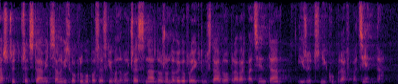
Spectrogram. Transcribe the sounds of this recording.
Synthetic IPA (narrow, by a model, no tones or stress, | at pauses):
aʂt͡ʂɘt̪pʂɛt̪st̪avʲit͡ɕst̪anɔvʲiskɔklubupɔsɛlskʲɛɡɔnɔvɔt͡ʂɛsnad̪ɔʐɔnd̪ɔvɛɡɔpɾɔjɛkt̪uːst̪avɘɔpɾavaxpat̪sʲjɛnt̪a | iʐɛt͡ʂɲikupɾafpat̪sʲjɛnt̪a̰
